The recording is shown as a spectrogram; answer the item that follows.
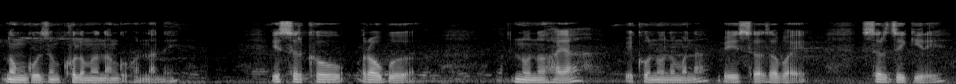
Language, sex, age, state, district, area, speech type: Bodo, male, 30-45, Assam, Udalguri, urban, spontaneous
